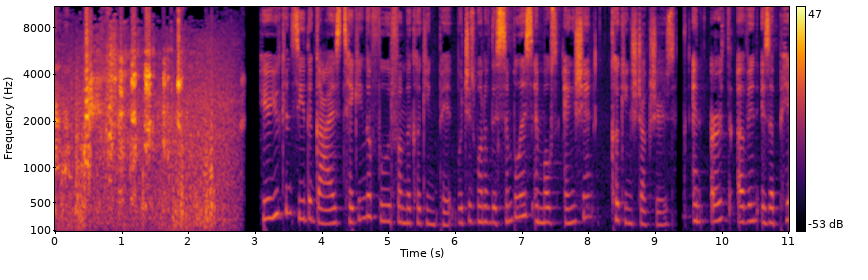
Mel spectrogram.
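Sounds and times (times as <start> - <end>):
wind rushing through car windows: 0.0 - 2.8
road noise: 0.0 - 2.9.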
